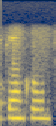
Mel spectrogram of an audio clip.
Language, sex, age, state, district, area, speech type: Odia, female, 18-30, Odisha, Kendrapara, urban, conversation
